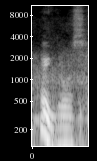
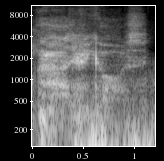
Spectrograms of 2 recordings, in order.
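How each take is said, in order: First: Said in the usual way. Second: Hushed whisper. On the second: Real, not acted. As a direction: whisper as he swims off. Watching a released fish swim away.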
